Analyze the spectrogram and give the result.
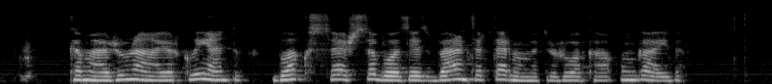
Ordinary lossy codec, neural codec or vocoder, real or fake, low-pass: Opus, 32 kbps; none; real; 10.8 kHz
